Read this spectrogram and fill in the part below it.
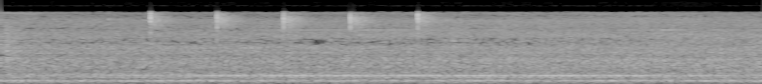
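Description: An air cooling blower runs during laser tattoo removal, giving a steady, loud whooshing hiss with a low hum throughout, while a few faint evenly spaced laser clicks sound in the first half.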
